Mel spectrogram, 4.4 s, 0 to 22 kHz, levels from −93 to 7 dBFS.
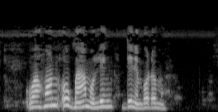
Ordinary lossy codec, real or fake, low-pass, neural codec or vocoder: MP3, 32 kbps; real; 10.8 kHz; none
